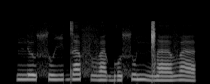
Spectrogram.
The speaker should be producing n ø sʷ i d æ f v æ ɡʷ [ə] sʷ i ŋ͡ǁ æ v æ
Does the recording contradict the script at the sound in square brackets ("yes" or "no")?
no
